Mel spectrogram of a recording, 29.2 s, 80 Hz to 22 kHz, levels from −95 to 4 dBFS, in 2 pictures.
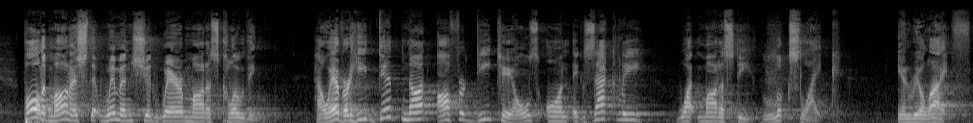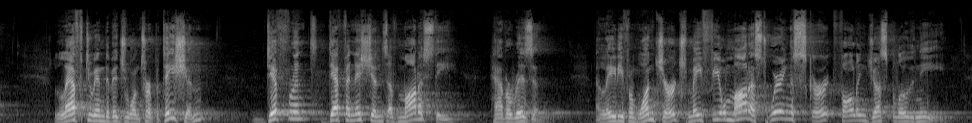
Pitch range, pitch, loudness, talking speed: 140-205 Hz, 160 Hz, -29 LUFS, 100 wpm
